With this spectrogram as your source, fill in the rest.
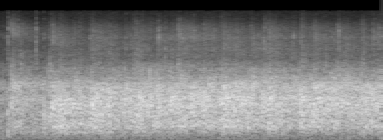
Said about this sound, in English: Just a round of applause for Pavel for being with us.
